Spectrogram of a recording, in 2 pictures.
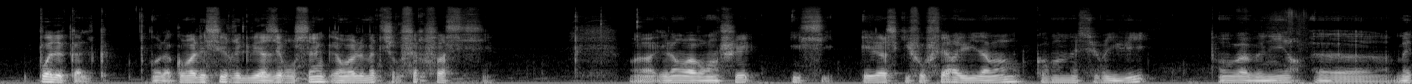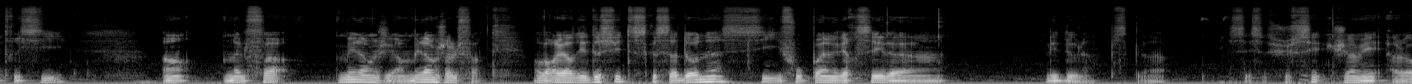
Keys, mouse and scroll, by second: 6.0-7.7 middle drag, 7.7-9.7 drag, 9.7 scroll down 1, 10.6-11.9 scroll down 1, 11.9 click, 12.4 scroll down 1, 14.9-23.0 drag, 23.0-26.0 middle drag, 27.0 scroll up 3, 27.5-28.2 middle drag.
